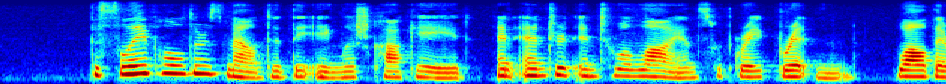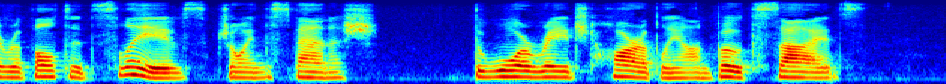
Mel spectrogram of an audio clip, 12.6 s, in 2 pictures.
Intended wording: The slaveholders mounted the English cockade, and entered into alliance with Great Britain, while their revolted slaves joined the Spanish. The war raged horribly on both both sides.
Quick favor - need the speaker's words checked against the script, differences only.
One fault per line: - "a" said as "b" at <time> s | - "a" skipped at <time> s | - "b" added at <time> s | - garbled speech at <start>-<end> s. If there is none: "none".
- "both" skipped at 11.3 s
